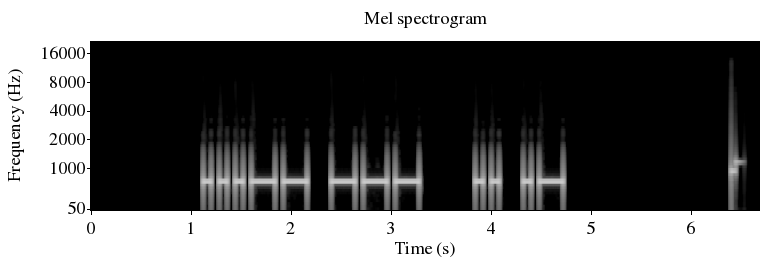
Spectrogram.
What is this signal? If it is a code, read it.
Morse code, heard as a keyed tone, about 15 wpm, 700 Hz. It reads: 3O IA
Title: Winter Field Day Exchanges 15wpm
